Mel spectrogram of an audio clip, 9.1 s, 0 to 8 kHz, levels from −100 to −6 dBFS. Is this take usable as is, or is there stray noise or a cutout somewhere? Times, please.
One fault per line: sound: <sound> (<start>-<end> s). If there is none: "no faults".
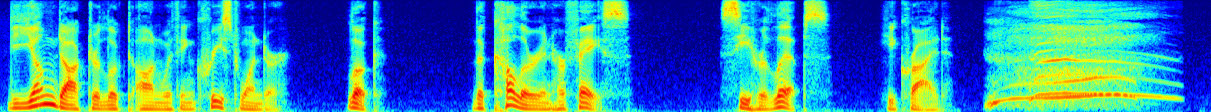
sound: breath (7.4-8.9 s)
